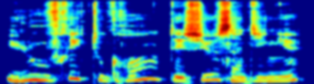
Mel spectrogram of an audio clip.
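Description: A woman reads a children's novel aloud, keeping to a measured, even storytelling pace. Her pitch sits in a plain middle range. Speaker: audiobook reader. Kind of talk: scripted narration.

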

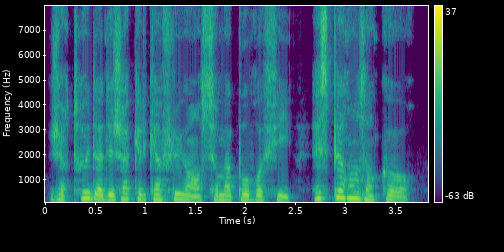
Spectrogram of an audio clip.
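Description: A woman reading the part of a gentle, sorrowful aristocratic mother who speaks softly and patiently, in a mellow voice. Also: mid-range voice, moderate pace, close to an everyday voice. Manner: soft, soothing, patient.

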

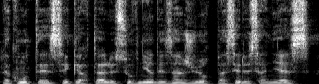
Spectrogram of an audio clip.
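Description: A man narrating a novel as an audiobook in a measured, even manner. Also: medium pitch, slightly rough.

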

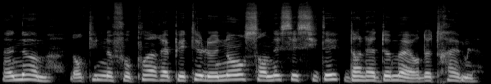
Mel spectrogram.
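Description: A woman reading aloud, voicing a loyal old male squire who speaks in hushed, urgent words. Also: mid-range voice, normal speed, natural voice.

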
